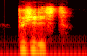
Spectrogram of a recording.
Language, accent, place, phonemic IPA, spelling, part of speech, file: French, France, Lyon, /py.ʒi.list/, pugiliste, noun, LL-Q150 (fra)-pugiliste.wav
- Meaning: 1. pugilist 2. boxer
